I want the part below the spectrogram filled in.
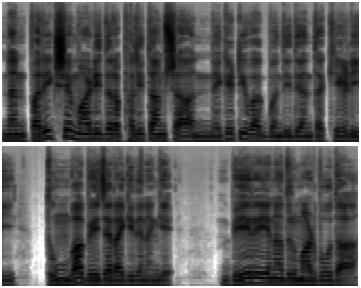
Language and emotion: Kannada, sad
